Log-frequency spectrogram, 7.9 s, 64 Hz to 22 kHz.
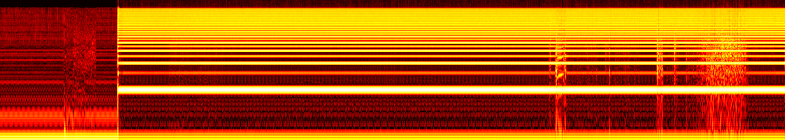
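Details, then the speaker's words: RV-7 aircraft engine just started before phase one test flight, oil cold, oil pressure coming up to green; a loud, steady electronic buzz holding one pitch after a brief lower tone, a high current alarm. "all right looks like a successful start with a high current alarm this morning"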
